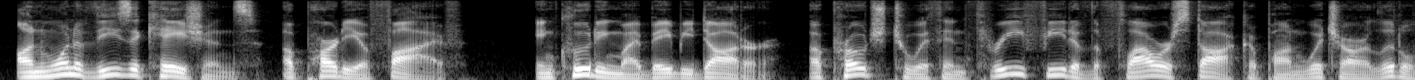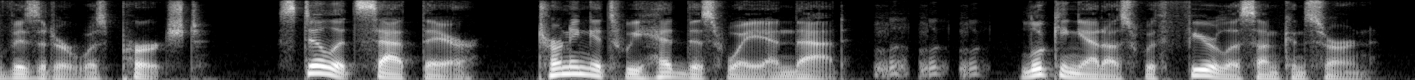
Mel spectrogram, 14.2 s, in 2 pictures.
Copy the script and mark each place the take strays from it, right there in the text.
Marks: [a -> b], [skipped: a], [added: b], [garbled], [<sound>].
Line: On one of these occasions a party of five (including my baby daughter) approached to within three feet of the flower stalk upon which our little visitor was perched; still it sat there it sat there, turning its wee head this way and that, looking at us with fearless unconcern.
On one of these occasions a party of five (including my baby daughter) approached to within three feet of the flower stalk upon which our little visitor was perched; still it sat there [skipped: it sat there,] turning its wee head this way and that, [laugh] looking at us with fearless unconcern.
